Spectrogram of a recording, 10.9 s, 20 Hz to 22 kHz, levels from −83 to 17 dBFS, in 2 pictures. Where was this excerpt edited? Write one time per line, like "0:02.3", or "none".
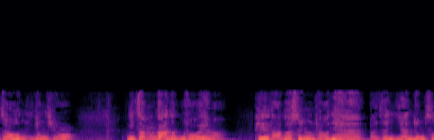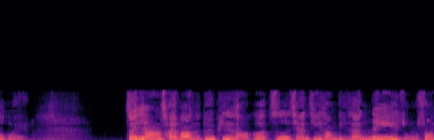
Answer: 0:03.2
